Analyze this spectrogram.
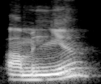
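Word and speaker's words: amanhã: और NH का एक बार फिर से, NH हमने पिछली क्लास में भी देखा था, NH को हमें अलग अलग नहीं उसका उच्चारण करना है, वो दोनों अक्षर मिलकर एक आवाज बनाते हैं, और वो है न्य, है ना, कन्या, है ना।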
